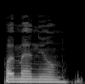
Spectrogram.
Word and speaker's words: Parmenion: Hans närmsta general till exempel Parmion Satte jag uttalet? – Ja, det är något åt det hållet. Parmenion.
